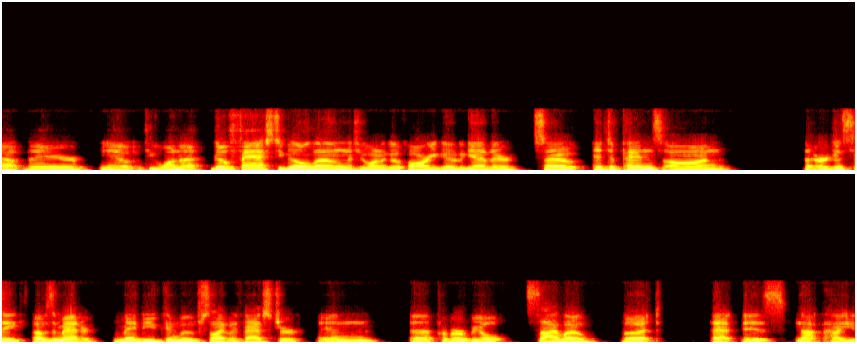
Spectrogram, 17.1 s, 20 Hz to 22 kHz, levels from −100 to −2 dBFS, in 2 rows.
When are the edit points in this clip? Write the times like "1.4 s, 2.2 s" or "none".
none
